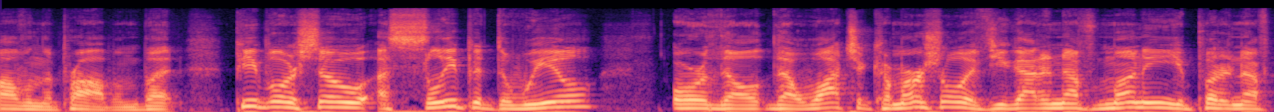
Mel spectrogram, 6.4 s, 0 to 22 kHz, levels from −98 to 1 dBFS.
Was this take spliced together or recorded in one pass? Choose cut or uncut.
uncut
